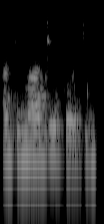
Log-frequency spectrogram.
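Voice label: "adomeado body", Nigerian Pidgin, female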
